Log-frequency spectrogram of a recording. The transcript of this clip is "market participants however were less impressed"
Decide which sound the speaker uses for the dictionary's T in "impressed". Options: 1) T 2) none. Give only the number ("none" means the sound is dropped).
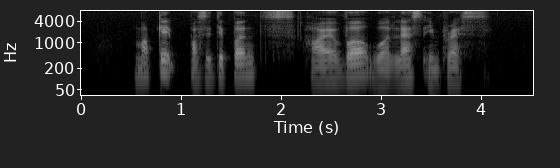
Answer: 2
